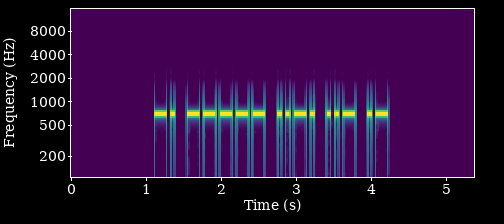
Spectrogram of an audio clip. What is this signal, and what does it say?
Morse code, heard as a keyed tone, about 22 wpm, 700 Hz. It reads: N0FUA
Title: USA Call Signs 22wpm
